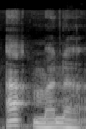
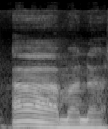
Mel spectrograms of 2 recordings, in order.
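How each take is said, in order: First: A glottal stop follows the short first vowel. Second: A long first vowel with no glottal stop. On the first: "jadi dua hamzah jadi amanah" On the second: "akhirnya disebut secara amanah saja"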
